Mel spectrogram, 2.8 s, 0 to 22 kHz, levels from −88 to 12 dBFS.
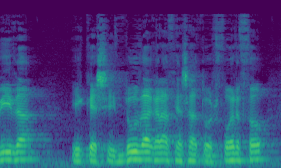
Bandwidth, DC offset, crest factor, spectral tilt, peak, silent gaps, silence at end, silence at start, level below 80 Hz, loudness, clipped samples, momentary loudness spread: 16.5 kHz; under 0.1%; 18 dB; -6 dB/octave; -2 dBFS; none; 0.05 s; 0 s; -48 dBFS; -20 LUFS; under 0.1%; 10 LU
